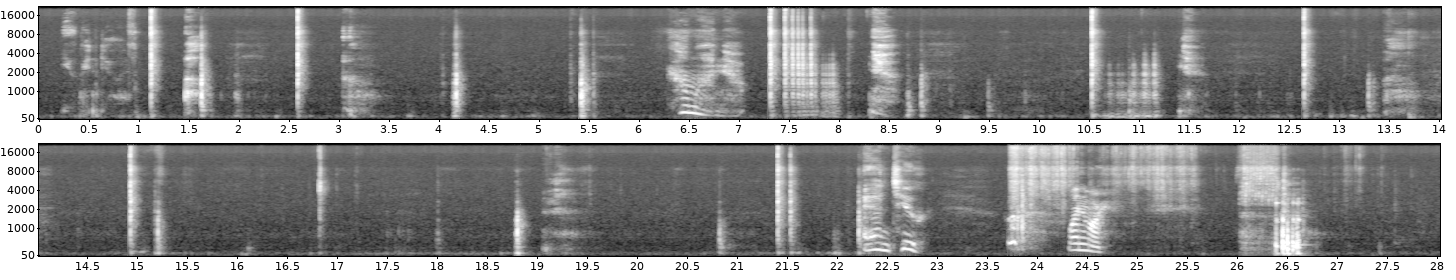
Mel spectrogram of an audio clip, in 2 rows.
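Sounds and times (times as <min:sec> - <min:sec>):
metal hardware clicks and knocks: 0:26.4 - 0:26.7.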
